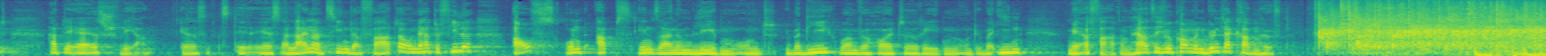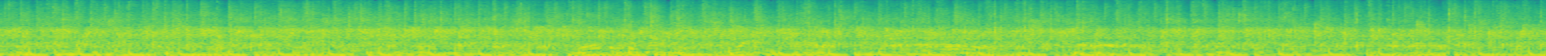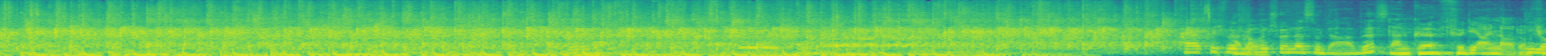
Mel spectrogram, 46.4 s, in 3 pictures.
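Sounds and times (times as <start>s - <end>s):
speech: 0.0s - 14.0s, 43.0s - 46.3s
audience applause: 13.2s - 43.5s.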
